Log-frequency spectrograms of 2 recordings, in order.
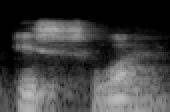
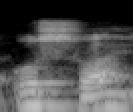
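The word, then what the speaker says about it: أسوة: Hasanah tauladan yang baik ini boleh dibaca kiswah oleh dibaca Uswah mayoritas ulama qiroah membacanya iswah dengan kasrah hanya satu aneh qiraat yang membaca Uswah yaitu Imam ashim bin Abi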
